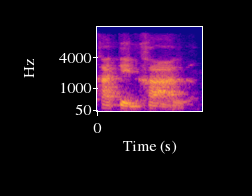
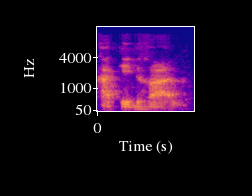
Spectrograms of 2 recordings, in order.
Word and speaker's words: cathédrale: La cathédrale. La cathédrale.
